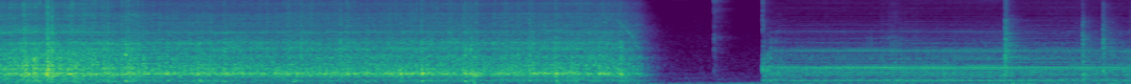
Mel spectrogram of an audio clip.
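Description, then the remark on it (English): A bean-to-cup espresso machine making an espresso into a small espresso cup runs with a loud, steady mechanical whir for about six seconds, cuts out briefly, then resumes as a lower, humming buzz as the coffee brews. No one speaks. “I'm not going to run the risk of falling foul of the coffee police by having a cappuccino. I'm going to make an espresso.”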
